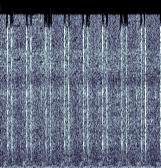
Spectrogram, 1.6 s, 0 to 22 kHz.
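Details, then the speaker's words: 1951 Buick straight-eight with Dynaflow, abandoned restoration, first run after long sitting: uneven lumpy idle with a steady light tick about five times a second, sounds like a hot cam; noisy valve train suspected, not confirmed. "It's got a real interesting sound. Sounds like it's got a can. I'm sure it doesn't. It sounds like it's got a hot can."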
